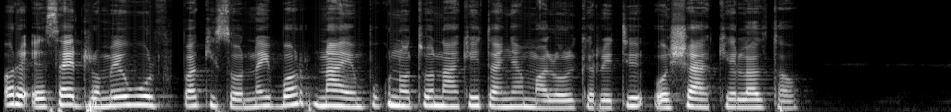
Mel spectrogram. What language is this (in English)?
Masai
